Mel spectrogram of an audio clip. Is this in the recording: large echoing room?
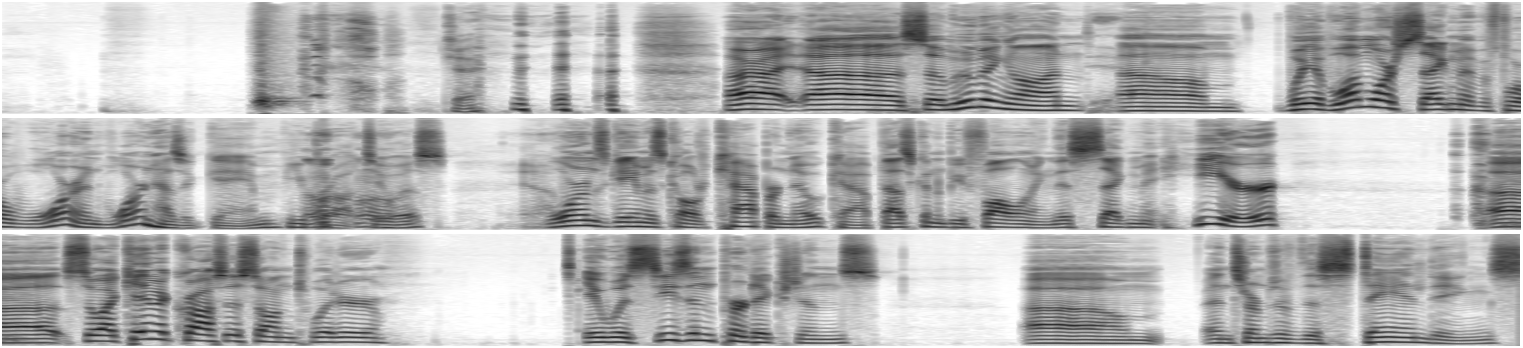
no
